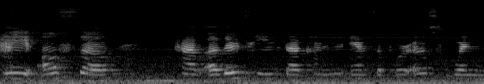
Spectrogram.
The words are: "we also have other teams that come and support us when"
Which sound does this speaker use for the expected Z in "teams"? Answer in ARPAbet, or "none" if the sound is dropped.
Z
